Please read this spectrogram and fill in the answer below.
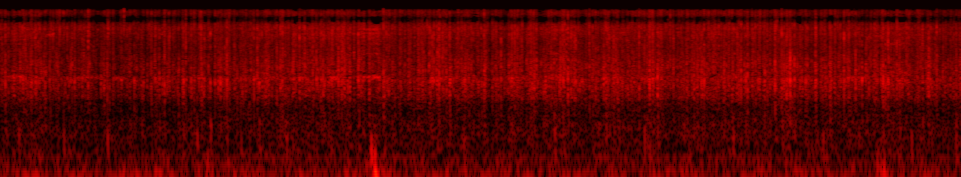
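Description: Steady rain falling, an even hiss, with one short low thump a little before halfway through.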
